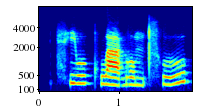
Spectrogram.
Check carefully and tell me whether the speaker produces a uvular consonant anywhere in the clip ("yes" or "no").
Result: no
